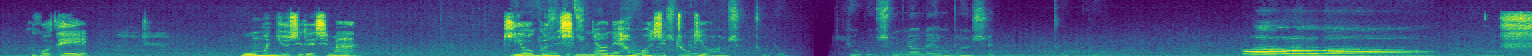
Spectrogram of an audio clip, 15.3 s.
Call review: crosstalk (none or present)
present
